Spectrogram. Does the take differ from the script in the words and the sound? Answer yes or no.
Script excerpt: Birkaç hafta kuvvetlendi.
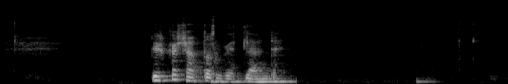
no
